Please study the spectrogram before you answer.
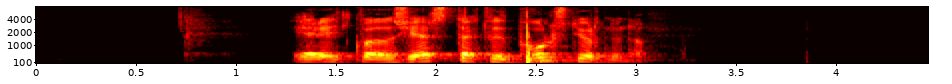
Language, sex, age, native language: Icelandic, male, 30-39, Icelandic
